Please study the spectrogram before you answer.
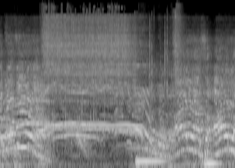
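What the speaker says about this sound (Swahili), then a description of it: "Wapi makofi?" Crowd at an ohangla queen crowning event cheering and shouting with high whoops and rising voices, loud and close, with no clear clapping standing out.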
